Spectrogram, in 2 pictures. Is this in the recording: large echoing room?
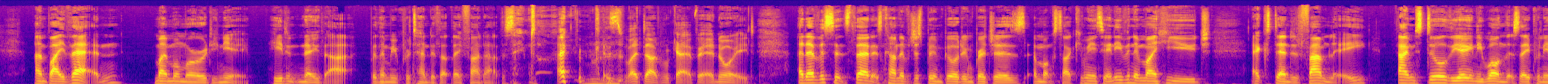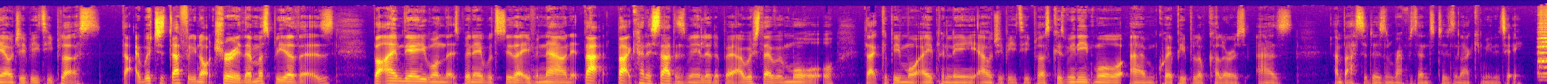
no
